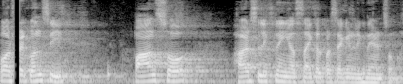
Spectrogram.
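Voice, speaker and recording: Noticeable background noise and audible room echo accompany a man whose pitch varies in an ordinary way. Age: old. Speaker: teacher. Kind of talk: lecture.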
